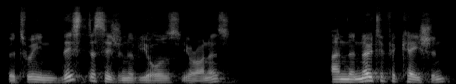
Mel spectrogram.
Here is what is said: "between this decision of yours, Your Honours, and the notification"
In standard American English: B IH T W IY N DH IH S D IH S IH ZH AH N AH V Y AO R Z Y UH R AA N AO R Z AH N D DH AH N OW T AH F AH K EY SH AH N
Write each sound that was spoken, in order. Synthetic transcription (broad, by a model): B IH T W IY N DH IH S D IH S IH ZH AH N AH V Y AO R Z Y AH R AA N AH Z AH N DH AH N OW T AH F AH K EY SH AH N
